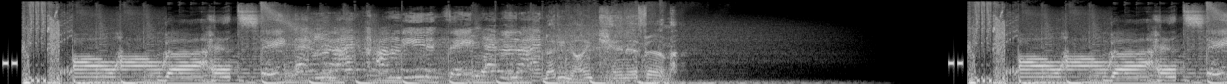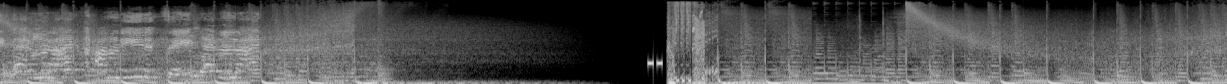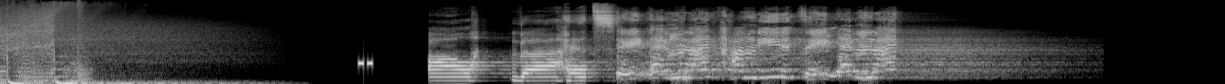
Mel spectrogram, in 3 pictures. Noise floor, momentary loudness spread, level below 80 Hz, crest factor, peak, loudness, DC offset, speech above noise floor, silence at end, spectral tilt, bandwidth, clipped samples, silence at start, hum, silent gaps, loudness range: -53 dBFS; 16 LU; -22 dBFS; 14 dB; -2 dBFS; -13 LUFS; under 0.1%; 40 dB; 2 s; -3 dB/octave; over 20 kHz; under 0.1%; 0.05 s; none; 9.07-9.48 s, 18.52-18.75 s, 27.79-28.12 s, 28.28-28.79 s; 10 LU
